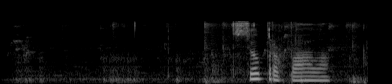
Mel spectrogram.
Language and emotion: Russian, sad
